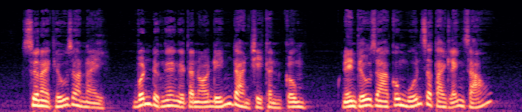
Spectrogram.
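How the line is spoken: Angry. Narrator (Vietnamese): Vương Mai giận dữ nói

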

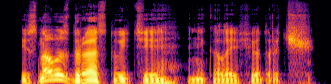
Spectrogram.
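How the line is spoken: Thoughtful mutter. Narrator (Russian): задумчиво пробормотал Болдин

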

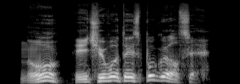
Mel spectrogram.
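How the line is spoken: Grumbling. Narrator (Russian): проворчал Ник

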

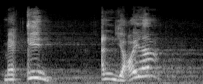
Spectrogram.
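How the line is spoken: Furious resentful roar. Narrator (Vietnamese): tiếng gầm bao hàm cả phẫn nộ lẫn oán hận ấy của Xoa

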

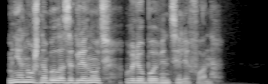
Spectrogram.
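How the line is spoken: Sighing. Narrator (Russian): вздохнула Кира

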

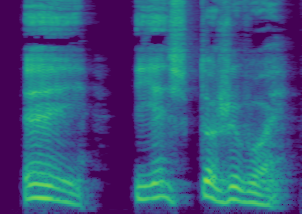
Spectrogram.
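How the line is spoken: Hoarse call. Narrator (Russian): хриплым голосом позвал я

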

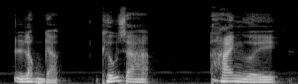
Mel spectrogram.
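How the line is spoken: Stammering. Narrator (Vietnamese): Thanh Hà lắp bắp

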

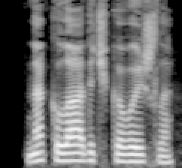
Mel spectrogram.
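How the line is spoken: Grumble aside. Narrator (Russian): проворчал барон уже в сторону Алекса и Макса

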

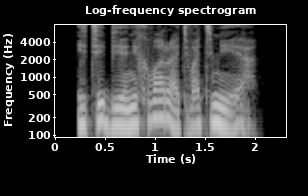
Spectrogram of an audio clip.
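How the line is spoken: Snarling hiss. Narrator (Russian): прошипел, оскалившись, ёж

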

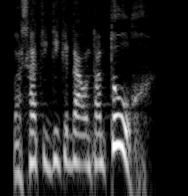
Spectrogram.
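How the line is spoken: Sudden shout. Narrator (German): schrie er plötzlich

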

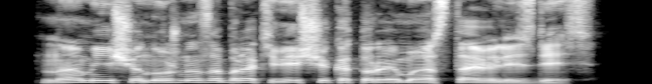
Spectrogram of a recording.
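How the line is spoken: Shouting after someone. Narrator (Russian): крикнул Робби в спину быстро удаляющегося мистера Дэвиса

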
